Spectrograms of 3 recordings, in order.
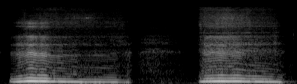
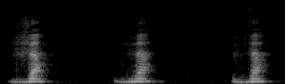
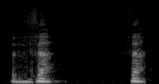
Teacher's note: remarquez que la langue est entre les dents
